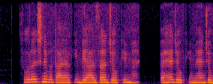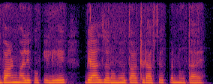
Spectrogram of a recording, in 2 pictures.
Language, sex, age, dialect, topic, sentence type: Hindi, female, 31-35, Hindustani Malvi Khadi Boli, banking, statement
